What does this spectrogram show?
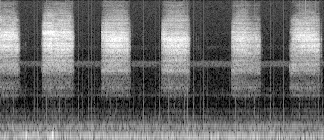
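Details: Seven wild barn owl chicks in a nest box beg as the mother brings food; regular breathy hissing snores, each about half a second, repeated about once a second in a steady series over faint low rumble.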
